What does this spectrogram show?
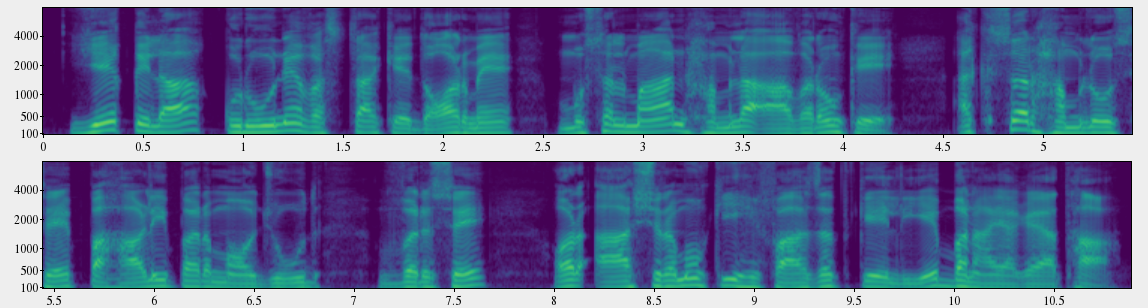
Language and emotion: Urdu, neutral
